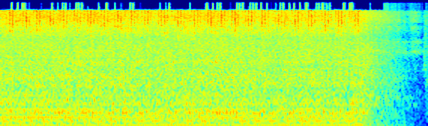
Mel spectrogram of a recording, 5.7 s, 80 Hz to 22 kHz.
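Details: 2000 Can-Am DS650 quad, single-cylinder 650cc, freshly rebuilt top end, restarted after brief oil leak: fast even idle, cam chain quieter, held a touch high; owner suspects carburetor needs adjusting.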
